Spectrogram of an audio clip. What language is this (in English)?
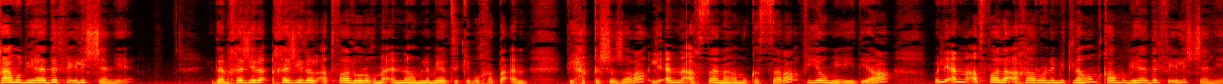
Arabic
